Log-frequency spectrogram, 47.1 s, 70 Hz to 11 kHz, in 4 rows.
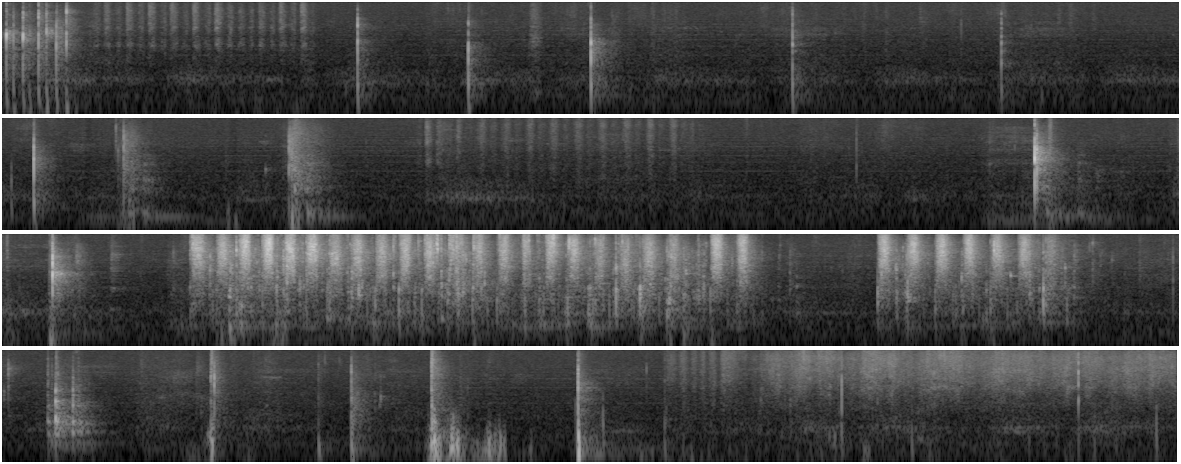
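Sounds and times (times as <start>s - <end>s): fingers scratching through hair: 0.0s - 3.2s, 42.0s - 47.0s.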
